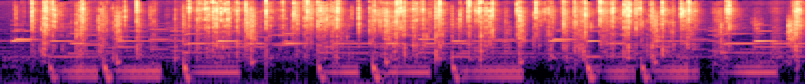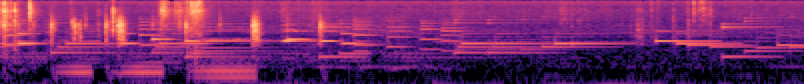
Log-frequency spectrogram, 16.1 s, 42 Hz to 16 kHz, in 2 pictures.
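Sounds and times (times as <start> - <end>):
plastic packaging crinkling: 0.0 - 10.2, 14.5 - 15.4
background music with steady beat: 0.0 - 15.9.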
